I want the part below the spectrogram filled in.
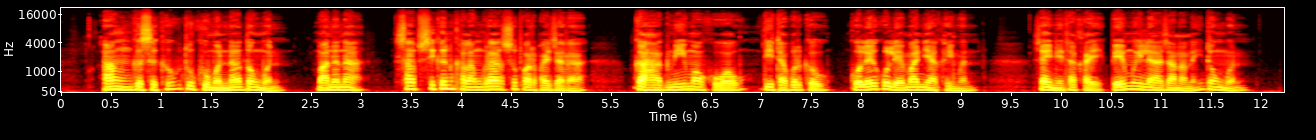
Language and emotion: Bodo, sad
